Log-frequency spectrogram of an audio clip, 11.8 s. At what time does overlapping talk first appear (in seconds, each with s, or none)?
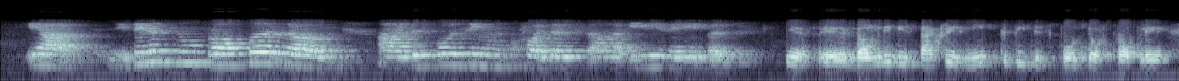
none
